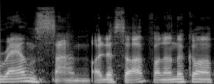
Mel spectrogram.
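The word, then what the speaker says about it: Ransom: e tal e utilizou esse nosso personagem o ransan Olha Só falando com a pronúncia correta aqui tentando pelo menos o Hanson o Hanson isso que aparece aqui nessa história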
